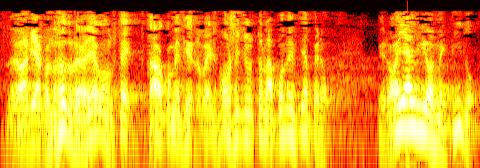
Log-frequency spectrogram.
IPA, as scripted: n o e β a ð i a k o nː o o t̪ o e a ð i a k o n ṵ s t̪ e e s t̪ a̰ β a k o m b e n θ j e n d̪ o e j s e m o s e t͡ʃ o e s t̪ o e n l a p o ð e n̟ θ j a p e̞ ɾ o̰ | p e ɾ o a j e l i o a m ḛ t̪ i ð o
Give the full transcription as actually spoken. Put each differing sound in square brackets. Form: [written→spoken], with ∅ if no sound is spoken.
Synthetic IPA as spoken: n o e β a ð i a k o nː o o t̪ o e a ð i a k o n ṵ s t̪ e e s t̪ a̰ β a k o m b e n θ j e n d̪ o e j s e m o s e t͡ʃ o e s t̪ o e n l a p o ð e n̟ θ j a p e̞ ɾ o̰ | p e ɾ o a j [e→a] l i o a m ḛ t̪ i ð o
